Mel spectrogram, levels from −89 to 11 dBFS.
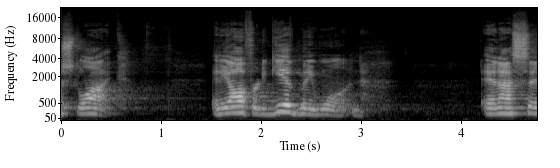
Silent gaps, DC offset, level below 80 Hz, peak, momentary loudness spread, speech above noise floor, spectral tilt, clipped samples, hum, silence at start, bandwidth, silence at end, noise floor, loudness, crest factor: none; under 0.1%; -90 dBFS; -8 dBFS; 17 LU; 46 dB; -3 dB/octave; under 0.1%; none; 0 s; 17 kHz; 0 s; -72 dBFS; -26 LUFS; 20 dB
